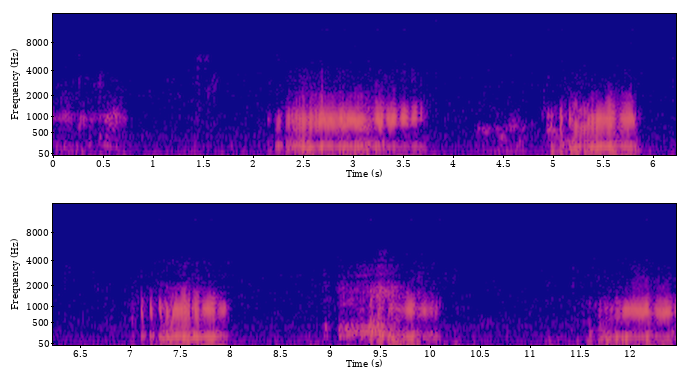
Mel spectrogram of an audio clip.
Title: snoring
